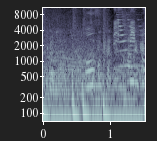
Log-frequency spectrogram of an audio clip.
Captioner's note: laughs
